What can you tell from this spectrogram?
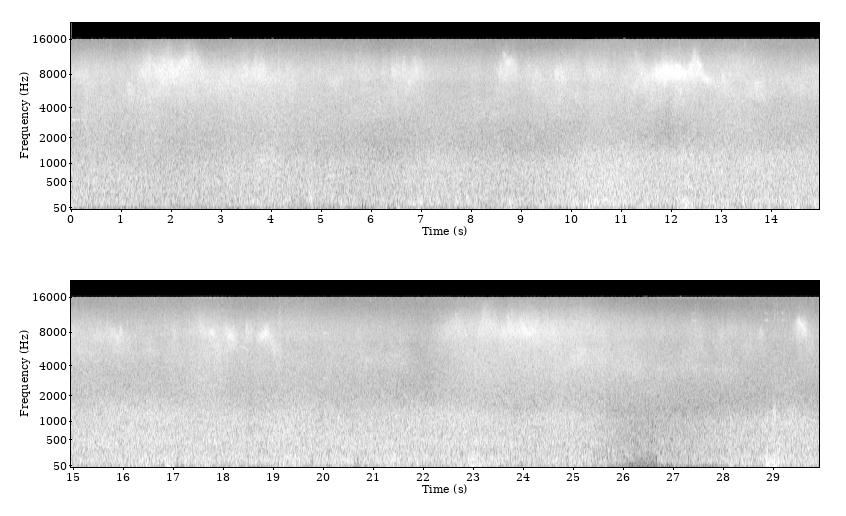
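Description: Hurricane-force wind blowing hard as a dense, steady rushing noise, swelling now and then into hissing gusts.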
